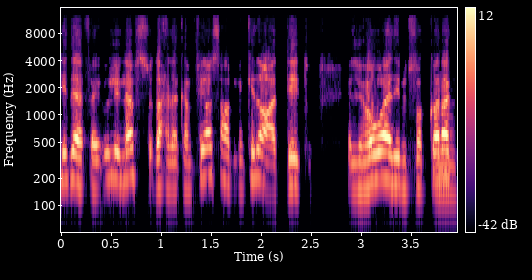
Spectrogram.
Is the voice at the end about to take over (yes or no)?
no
